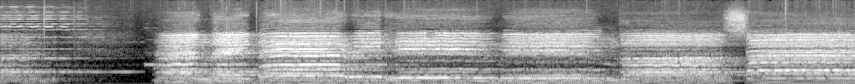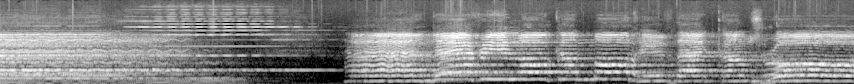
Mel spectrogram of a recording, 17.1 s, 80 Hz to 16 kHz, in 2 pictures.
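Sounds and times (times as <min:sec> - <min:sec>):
choir singing held notes: 0:00.0 - 0:17.0.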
